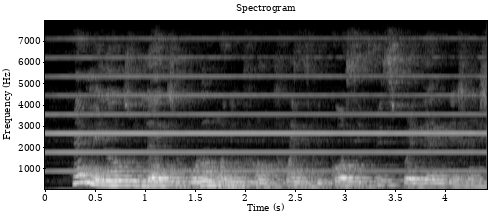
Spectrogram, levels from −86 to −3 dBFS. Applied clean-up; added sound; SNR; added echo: none; Bowed string instrument; 13 dB; reverberation time 1.0 s.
